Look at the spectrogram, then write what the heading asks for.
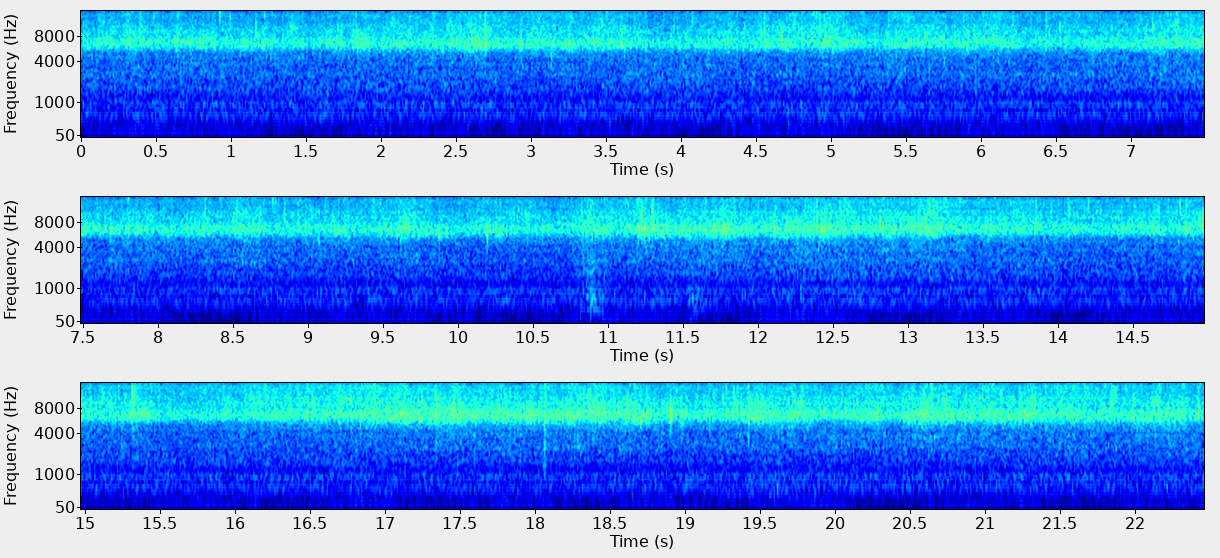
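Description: Chicken, peppers and onions frying in a large pan, sizzling steadily as they are stirred with a silicone spatula, with one short knock about eleven seconds in.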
